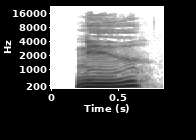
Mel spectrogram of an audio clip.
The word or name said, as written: nede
